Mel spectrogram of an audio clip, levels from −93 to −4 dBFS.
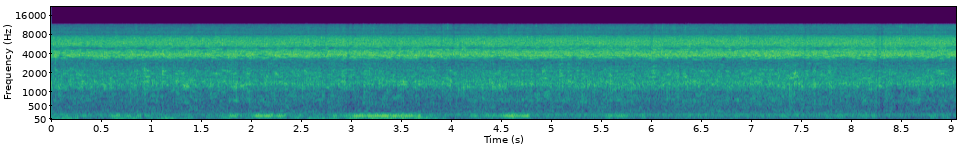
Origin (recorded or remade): recorded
